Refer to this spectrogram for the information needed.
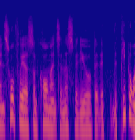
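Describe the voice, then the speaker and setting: This is a man speaking with a Scottish accent. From Scotland. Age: 50s. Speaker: vlogger. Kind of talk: casual monologue. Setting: outdoors in garden, walking. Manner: repetitive, halting.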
